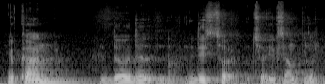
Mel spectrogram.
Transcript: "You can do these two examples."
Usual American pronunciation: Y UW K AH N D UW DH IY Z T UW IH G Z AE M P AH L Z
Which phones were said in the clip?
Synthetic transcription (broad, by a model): Y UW K AH N D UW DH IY S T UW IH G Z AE M P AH L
